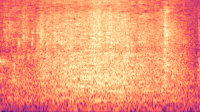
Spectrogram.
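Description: Vertical sliding chalkboard panel being moved along its track: a steady sliding, rolling noise lasting about two seconds that swells in the middle and fades near the end.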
